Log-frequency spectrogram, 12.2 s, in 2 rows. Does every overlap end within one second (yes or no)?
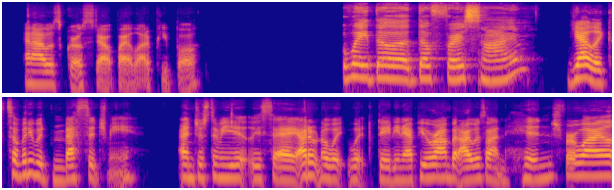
yes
